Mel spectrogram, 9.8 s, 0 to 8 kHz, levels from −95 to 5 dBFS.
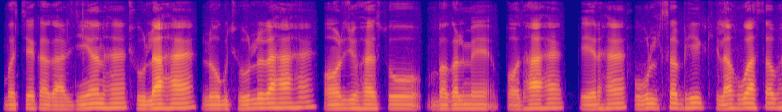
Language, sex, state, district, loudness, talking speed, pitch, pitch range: Hindi, male, Bihar, Sitamarhi, -23 LUFS, 165 wpm, 115 Hz, 105-125 Hz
